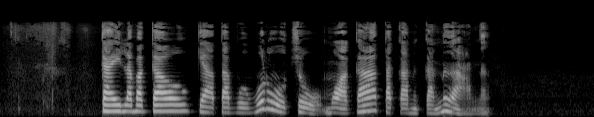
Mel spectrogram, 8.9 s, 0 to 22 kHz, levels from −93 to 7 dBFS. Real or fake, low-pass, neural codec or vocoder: real; 9.9 kHz; none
